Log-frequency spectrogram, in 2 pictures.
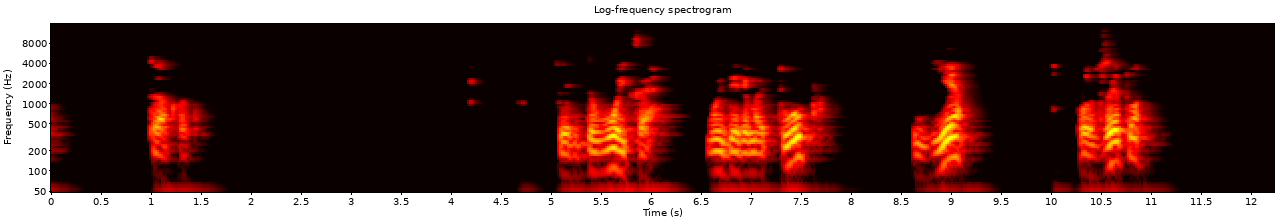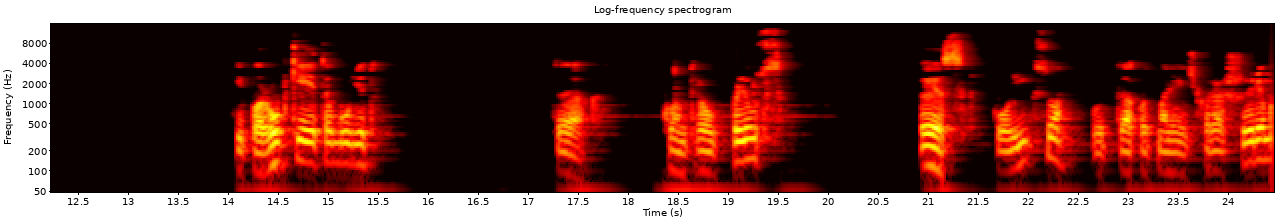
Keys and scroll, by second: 8.9 e, 19.2 ctrl+KP_Add, 21.2 s.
